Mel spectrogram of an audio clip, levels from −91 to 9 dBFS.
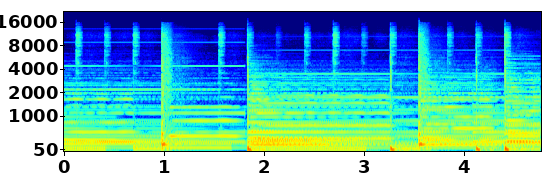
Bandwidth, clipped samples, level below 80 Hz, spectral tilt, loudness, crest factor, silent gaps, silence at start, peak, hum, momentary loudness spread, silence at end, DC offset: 16.5 kHz; under 0.1%; -30 dBFS; -5.5 dB/octave; -23 LUFS; 18 dB; none; 0 s; -4 dBFS; none; 5 LU; 0 s; under 0.1%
